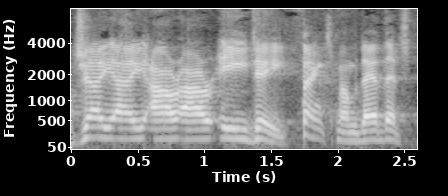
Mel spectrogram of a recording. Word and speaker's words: Jarred: Jared is spelled J A R R E D.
